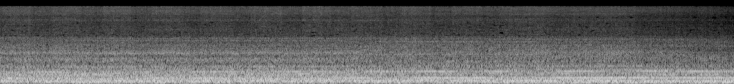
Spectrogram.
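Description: Hummer H1's turbodiesel engine pulling steadily at highway speed, a continuous drone with road noise as heard inside the cab, while running at full boost with the wastegate shut.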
